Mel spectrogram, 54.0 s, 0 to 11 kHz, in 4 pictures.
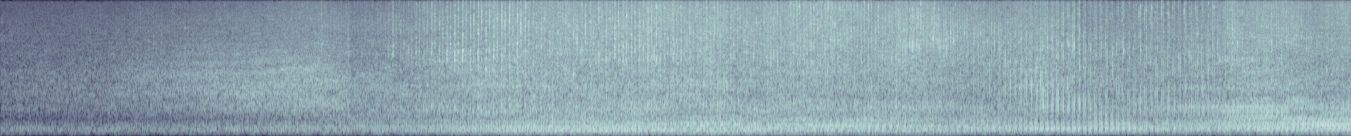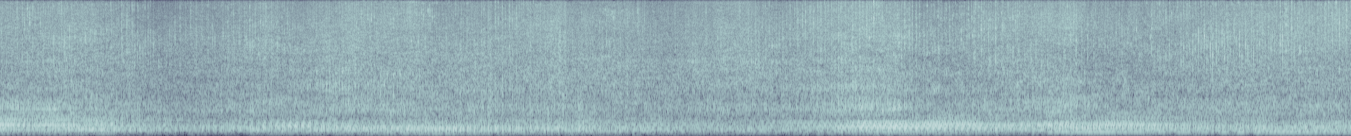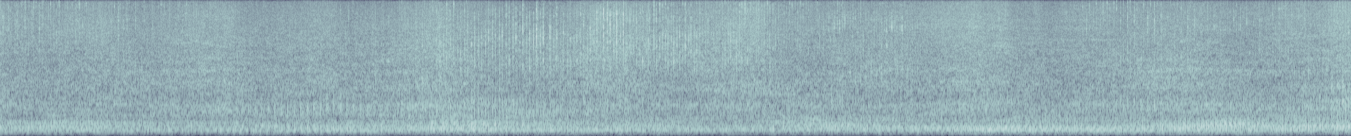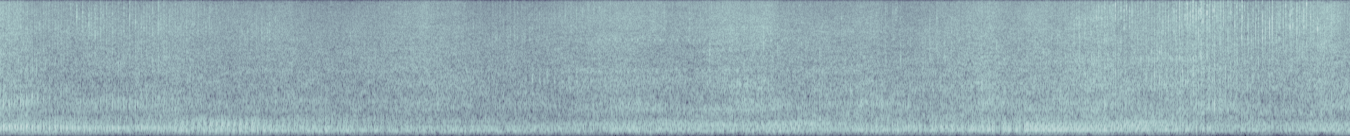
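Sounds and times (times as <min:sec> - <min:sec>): motorcycles riding past: 0:01.6 - 0:54.0.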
